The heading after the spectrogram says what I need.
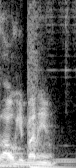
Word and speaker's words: aluminum: Let's take the eye out of aluminium. No, fuck you. Aluminum.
